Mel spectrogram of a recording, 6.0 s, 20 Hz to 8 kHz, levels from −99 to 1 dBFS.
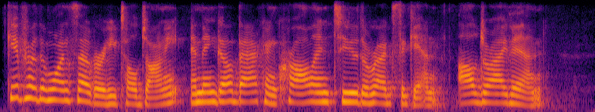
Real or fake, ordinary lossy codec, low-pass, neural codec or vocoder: fake; Opus, 16 kbps; 7.2 kHz; codec, 16 kHz, 4 kbps, FunCodec, trained on LibriTTS, 50 frames a second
